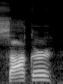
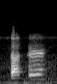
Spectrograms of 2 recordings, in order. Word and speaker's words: sucker: Is it pronounced soccer punch? S? So it's pronounced sucker, and it's based off the idea, the founder, Don Croft, based it off the idea that sucker is to nourish.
